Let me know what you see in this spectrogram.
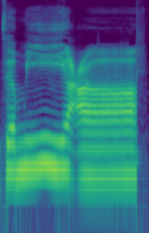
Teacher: आइन हलक से निकालेंगे, अलिफ मद की वजह से हम थोड़ा सा लंबा करेंगे, जमीआ। देखिए यहाँ पे तनवीन का 2 ज़बर थी तो हमने 1 ज़बर अदा की है, ये बिल्कुल साकिन आइन नहीं हुआ, जमीआ।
